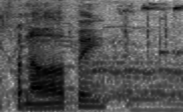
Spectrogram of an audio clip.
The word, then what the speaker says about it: Penelope: pleasure yeah Penelope for Penelope officially yes but I never can be bothered with all four syllables of it Penelope sounds a little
